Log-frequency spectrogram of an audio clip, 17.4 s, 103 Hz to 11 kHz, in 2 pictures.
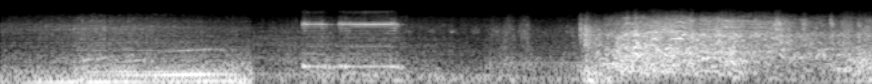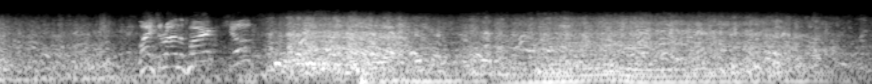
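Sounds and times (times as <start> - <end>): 
car engine running and revving: 0.0 - 10.1, 11.3 - 17.4
car horn toot: 3.0 - 4.2, 7.0 - 8.2
laughter: 5.8 - 17.4.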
